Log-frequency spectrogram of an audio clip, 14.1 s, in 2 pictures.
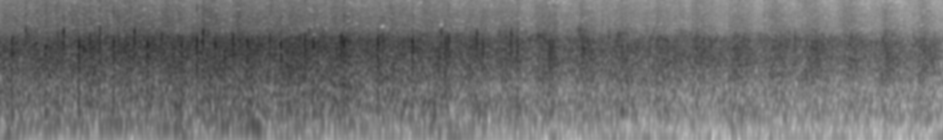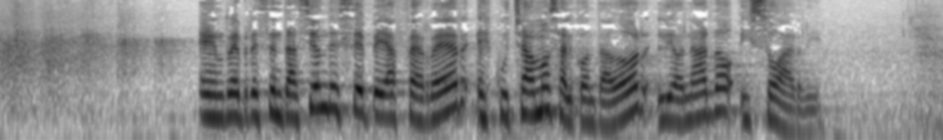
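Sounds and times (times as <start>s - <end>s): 
audience applause: 0.0s - 8.6s
speech: 8.6s - 13.4s.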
